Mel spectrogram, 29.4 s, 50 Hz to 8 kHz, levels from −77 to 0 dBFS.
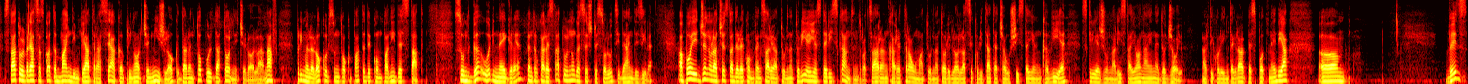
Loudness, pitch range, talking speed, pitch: -19 LUFS, 95-125 Hz, 145 wpm, 110 Hz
